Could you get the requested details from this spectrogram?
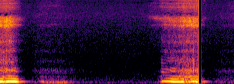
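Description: Two loud, low, rattling snores on the in-breath with a quiet pause between them: snoring.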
